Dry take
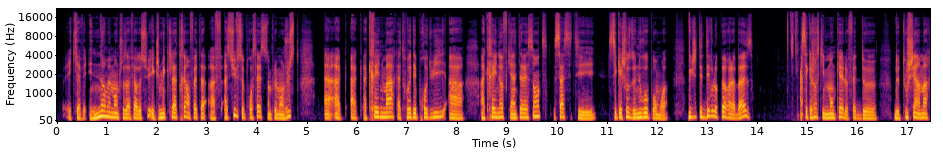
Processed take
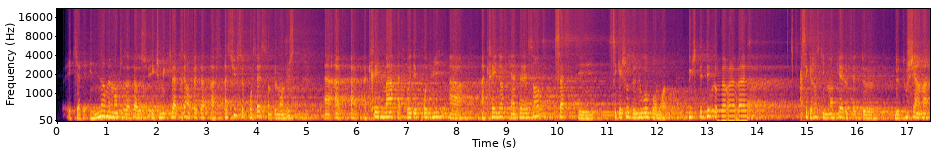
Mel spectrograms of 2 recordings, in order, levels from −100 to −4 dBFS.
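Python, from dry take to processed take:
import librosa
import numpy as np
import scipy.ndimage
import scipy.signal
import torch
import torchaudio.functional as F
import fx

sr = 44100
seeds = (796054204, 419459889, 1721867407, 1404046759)

y = fx.rev_plate(x, sr, seeds[0], rt60_s=4.8, hf_ratio=0.8, predelay_ms=0, drr_db=3.5)
y = fx.lpc_monotone(y, sr, seeds[1], pitch_hz=190.0, order=10, at=(13.2, 13.81))
y = fx.clock_jitter(y, sr, seeds[2], jitter_ms=0.022)
y = y * 10.0 ** (2.5 / 20.0)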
